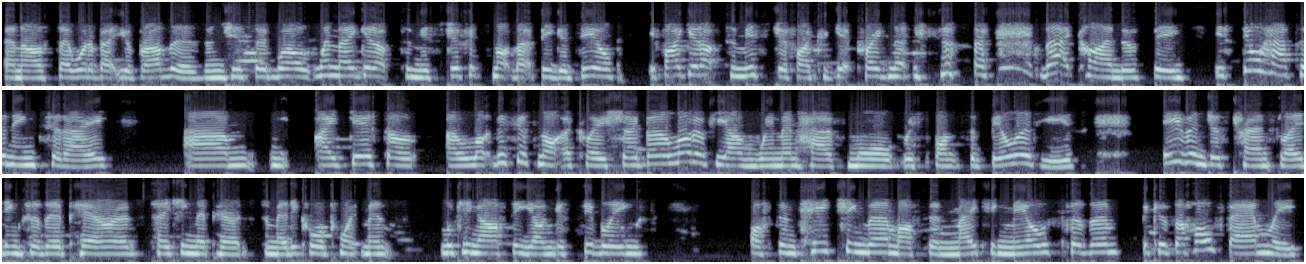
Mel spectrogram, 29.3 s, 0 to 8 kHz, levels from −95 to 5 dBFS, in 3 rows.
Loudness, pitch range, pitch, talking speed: -18 LUFS, 205-250 Hz, 225 Hz, 180 wpm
